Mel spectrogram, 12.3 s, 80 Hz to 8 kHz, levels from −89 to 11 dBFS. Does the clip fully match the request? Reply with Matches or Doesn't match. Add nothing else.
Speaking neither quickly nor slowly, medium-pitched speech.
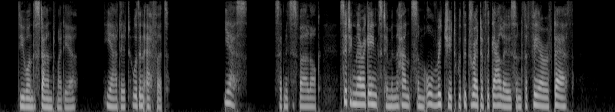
Doesn't match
